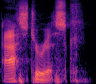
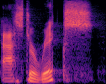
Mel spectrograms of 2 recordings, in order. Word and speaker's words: asterisk: Oh, so the other thing I wanted to say is people often mispronounce the word asterisk, and that bugs me. They'll say asterix, and I'm just thinking, okay, there's no...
